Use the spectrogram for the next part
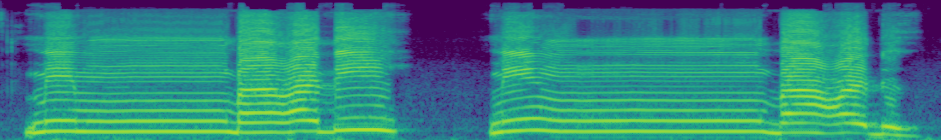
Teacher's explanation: نون ساکن کو چھوٹی سی میم سے بدل کر غنہ کے ساتھ پڑھا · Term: اقلاب مع الغنہ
